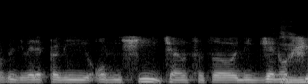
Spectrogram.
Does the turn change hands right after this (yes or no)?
no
